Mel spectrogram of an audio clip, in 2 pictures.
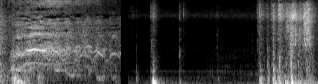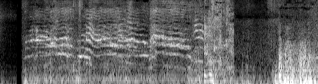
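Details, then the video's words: Domestic cat meowing indoors, a run of wavering, drawn-out cries mixed with people talking, laughter and background music, broken by abrupt cuts and short silences. "kitten meowing crying"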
